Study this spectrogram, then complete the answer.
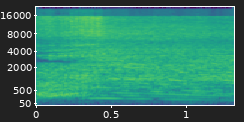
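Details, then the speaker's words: Kawasaki Ninja 150RR, carburettor rejetted after booster/ground cable install: quick blip climbs and falls crisply with no bog; bottom end still very rich (deliberately wet setting) but throttle response feels good, less flooding. "Boros banget. Tapi enak sih kalau digas begini."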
